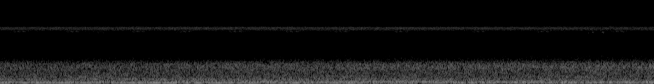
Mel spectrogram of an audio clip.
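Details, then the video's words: At night by a parking lot, crickets keep up an even, continuous high trill while a loud, deep rumbling hum fills the lower range. "Nighttime Parking Lot Ambience (Cricket Sounds)"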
